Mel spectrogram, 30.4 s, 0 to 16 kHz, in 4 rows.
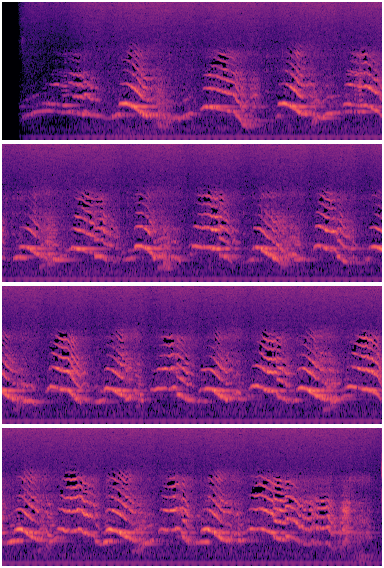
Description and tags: Creepy sound 3* ( by FURRY )
This sound was created when washing the window :D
